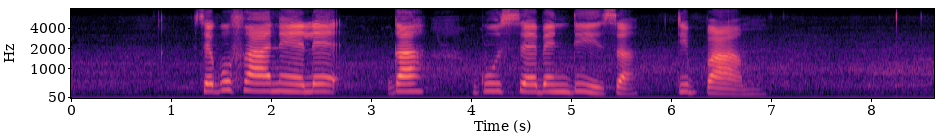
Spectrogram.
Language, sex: Swati, female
